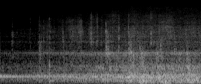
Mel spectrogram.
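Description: Sheets of paper rustling and crackling as they are handled close to a microphone, busiest in the second half.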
